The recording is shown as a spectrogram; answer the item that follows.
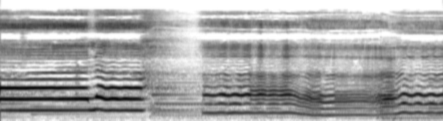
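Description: A woman singing a slow ballad over piano, holding long notes that hang in the air; in the second half her line slides down, stays low briefly, then rises again near the end.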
